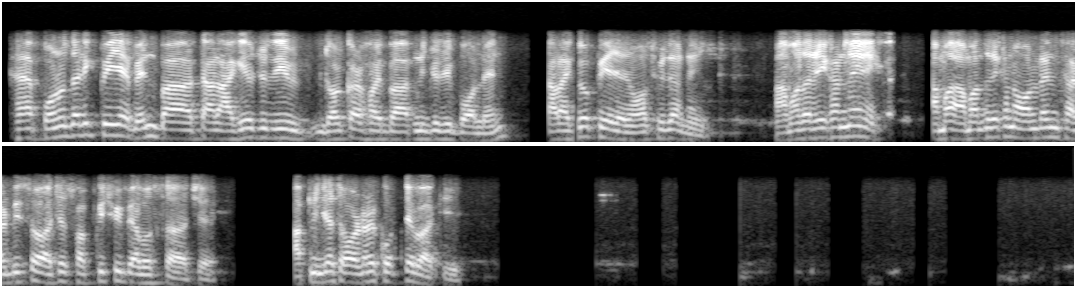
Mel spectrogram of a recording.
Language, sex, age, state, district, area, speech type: Bengali, male, 18-30, West Bengal, Malda, rural, conversation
